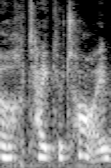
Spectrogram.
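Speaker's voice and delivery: quiet mumbling, muttered under the breath. Retelling what a classmate said while she reached for a pen: imitating someone muttering under his breath. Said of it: "under his breath".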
